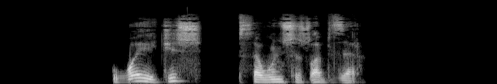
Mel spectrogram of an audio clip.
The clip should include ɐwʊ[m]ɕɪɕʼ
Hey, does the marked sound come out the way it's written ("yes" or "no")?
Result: no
